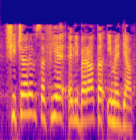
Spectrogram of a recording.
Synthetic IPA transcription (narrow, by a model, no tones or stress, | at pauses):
ʃit͡ʃe̞ɾe̞msəfije̞ʔelibe̞ɾat̪əʔime̞d̪iat̪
